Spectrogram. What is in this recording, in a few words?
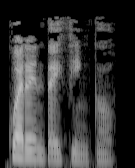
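"cuarenta y cinco", Spanish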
